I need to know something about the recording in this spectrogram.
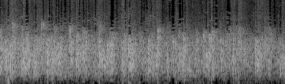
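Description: A crowd applauds steadily, a dense wash of many hands clapping at an even, sustained level for a few seconds with no voices standing out.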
